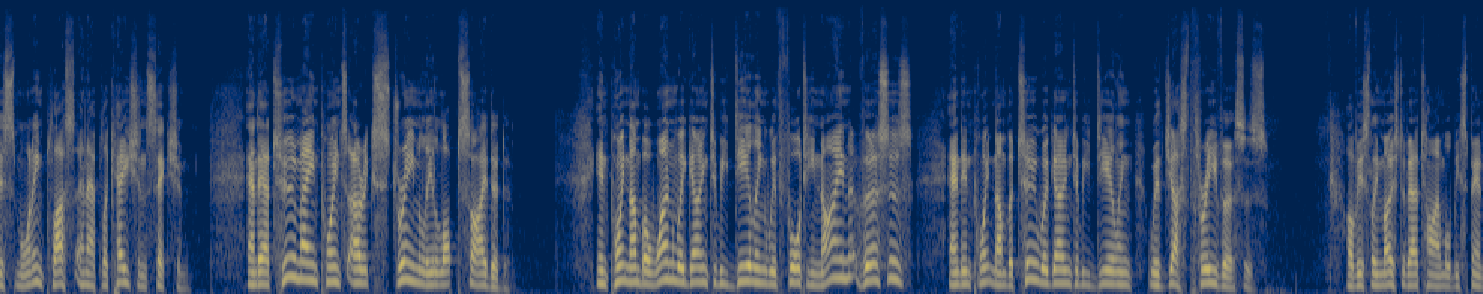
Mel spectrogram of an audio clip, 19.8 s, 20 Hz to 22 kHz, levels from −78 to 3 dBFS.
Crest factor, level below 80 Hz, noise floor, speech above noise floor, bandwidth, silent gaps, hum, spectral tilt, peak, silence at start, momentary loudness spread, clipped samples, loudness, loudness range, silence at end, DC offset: 20 dB; -58 dBFS; -67 dBFS; 44 dB; 19.5 kHz; none; none; -4 dB/octave; -2 dBFS; 0 s; 11 LU; under 0.1%; -22 LUFS; 4 LU; 0 s; under 0.1%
